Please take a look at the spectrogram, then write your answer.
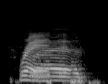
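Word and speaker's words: read: Remember, this one is the same, but we just changed the pronunciation. Red.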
